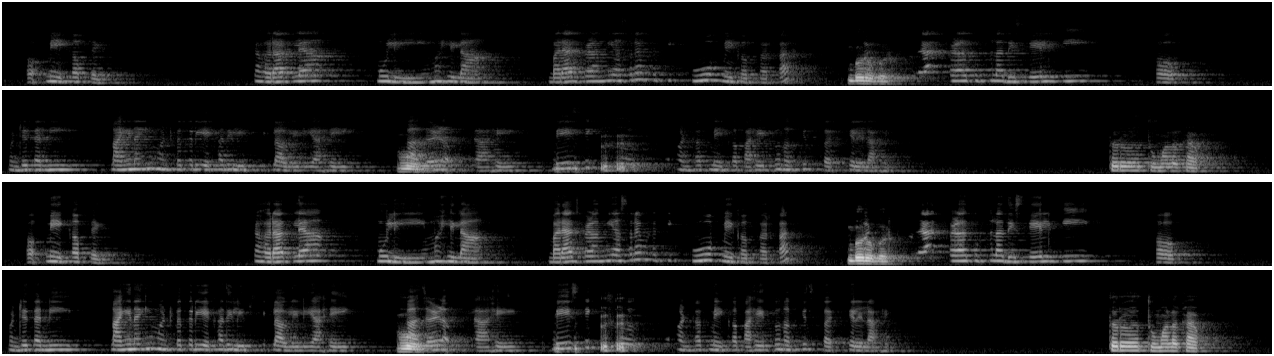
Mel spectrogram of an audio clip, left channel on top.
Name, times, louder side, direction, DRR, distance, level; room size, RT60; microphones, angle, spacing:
voice 1, 0.2-1.0 2.5-3.2 3.7-4.8 5.5-6.5 6.9-7.9 8.6-8.7 9.2-10.9 11.5-11.8 12.8-13.4 13.8-15.2 15.4-16.2 16.7-17.2 17.4-17.9 18.2-18.4 18.9-19.0 19.4-20.6 20.9-21.6, right 3 dB, 45° right, 8 dB, 0.8 m, -32 dB
voice 2, 8.5-8.9 16.6-16.9 18.7-19.0 23.8-24.7, right 6 dB, 75° right, 8 dB, 0.4 m, -21 dB
10.0 x 6.8 x 7.6 m, 1.1 s
head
